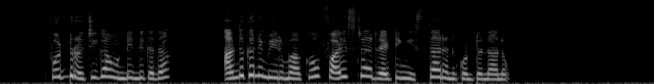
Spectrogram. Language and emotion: Telugu, fearful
